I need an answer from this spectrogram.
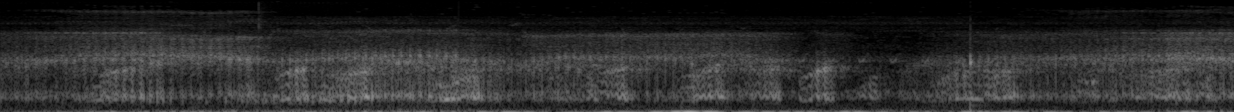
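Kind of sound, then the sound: animal, many frogs croaking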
